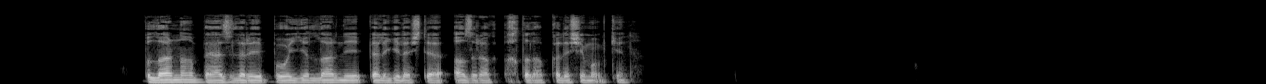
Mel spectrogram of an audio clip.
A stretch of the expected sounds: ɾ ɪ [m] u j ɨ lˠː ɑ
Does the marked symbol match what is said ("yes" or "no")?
no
